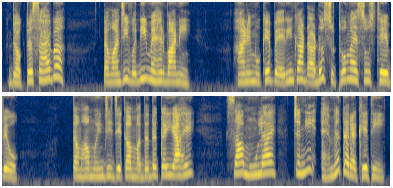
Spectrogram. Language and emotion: Sindhi, happy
